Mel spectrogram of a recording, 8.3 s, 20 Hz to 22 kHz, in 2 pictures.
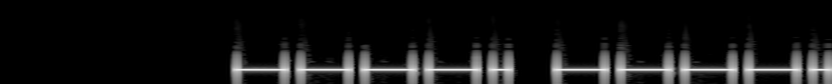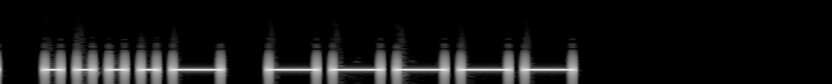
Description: Morse code, heard as a keyed tone, about 15 wpm, 700 Hz. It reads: 9940
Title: Numbers - 4-Digit 15wpm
